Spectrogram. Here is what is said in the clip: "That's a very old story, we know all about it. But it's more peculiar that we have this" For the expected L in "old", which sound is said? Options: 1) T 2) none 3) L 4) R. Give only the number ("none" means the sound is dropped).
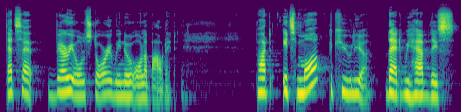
3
